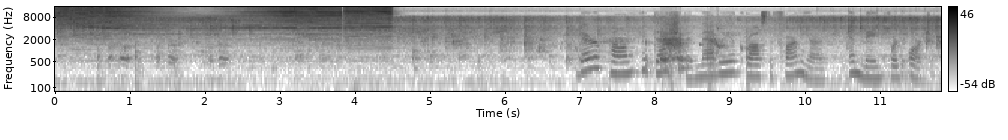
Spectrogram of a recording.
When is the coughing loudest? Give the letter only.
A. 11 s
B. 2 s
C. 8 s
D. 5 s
C.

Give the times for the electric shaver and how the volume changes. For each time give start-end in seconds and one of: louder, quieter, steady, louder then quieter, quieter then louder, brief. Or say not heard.
0.0-4.5 quieter then louder.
